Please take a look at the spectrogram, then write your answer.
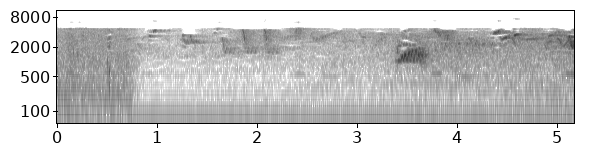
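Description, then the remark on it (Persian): Soft bird chirps scattered over a quiet background, with one brighter, closer call partway through and a few faint tweets following it. “لحظه ای به صدای چکاوک گوش کن، دمی پای آواز قناری بنشین”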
